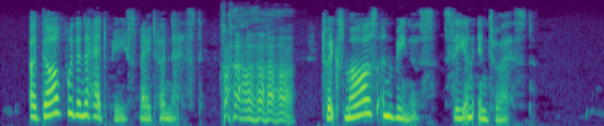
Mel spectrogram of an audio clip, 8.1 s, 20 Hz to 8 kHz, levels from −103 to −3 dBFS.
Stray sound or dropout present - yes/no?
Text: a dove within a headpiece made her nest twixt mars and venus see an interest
yes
